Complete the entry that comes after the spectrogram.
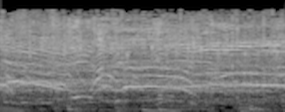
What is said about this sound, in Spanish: Aplausos.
